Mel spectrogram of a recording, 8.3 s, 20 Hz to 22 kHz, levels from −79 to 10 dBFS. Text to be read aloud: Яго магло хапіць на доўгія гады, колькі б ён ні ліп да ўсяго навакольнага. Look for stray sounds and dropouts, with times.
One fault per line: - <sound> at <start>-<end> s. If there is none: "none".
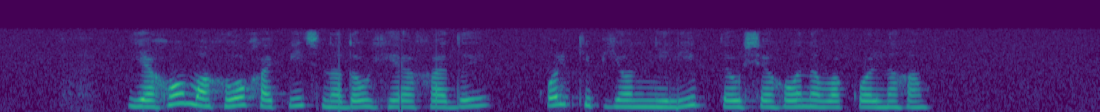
none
